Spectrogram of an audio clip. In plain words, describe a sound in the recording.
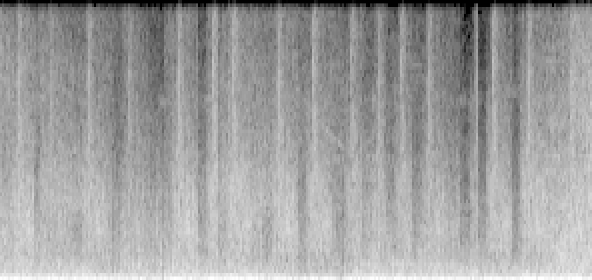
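Rapid laser blasts fire over and over.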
